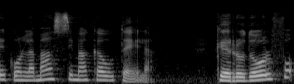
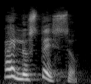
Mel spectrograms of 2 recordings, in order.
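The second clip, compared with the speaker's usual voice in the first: loud, high cry of recognition; agitated exclamation; 6 semitones higher, 8 dB louder than usual. A narrator's reading. Newman recognising the dreaded name, agitated exclamation. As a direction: burst out with it. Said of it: "esclamò Newman".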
